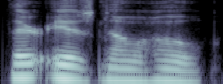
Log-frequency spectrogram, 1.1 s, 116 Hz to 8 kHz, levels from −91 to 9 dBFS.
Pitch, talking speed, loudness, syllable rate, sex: 135 Hz, 215 wpm, -17 LUFS, 5.1 syllables/s, male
